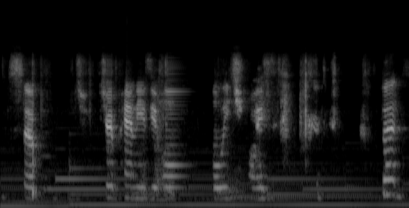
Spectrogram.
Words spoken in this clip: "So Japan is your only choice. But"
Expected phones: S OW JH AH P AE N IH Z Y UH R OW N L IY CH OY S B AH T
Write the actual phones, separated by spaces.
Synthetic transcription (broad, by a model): S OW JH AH P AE N IH Z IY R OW L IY CH OY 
